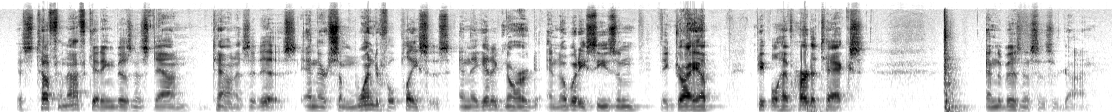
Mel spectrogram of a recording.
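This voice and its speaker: The man speaks at a fairly quick pace. His pitch is medium. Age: 60s. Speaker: public commenter, downtown business owner. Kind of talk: public comment at city council meeting. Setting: city council chamber. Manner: animated.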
